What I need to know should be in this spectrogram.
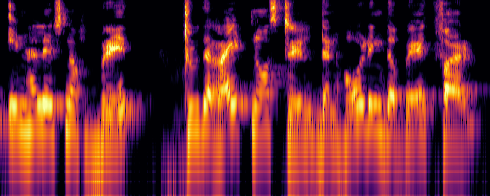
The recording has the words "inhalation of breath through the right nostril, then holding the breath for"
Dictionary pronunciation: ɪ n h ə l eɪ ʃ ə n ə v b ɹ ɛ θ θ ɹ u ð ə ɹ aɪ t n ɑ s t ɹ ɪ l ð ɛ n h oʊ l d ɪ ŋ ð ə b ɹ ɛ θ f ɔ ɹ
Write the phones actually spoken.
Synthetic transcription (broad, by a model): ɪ n h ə l eɪ ʃ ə n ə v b ɹ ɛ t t ɹ u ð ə ɹ aɪ t n ɑ s t ɹ ɪ l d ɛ n h oʊ l d ɪ ŋ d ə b ɛ t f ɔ ɹ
